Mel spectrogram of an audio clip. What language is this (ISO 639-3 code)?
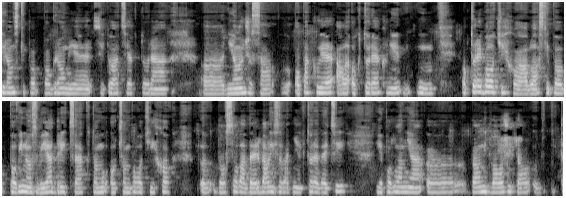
slk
